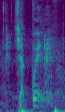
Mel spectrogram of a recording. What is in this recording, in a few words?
"yakkoe", minamiyamagata; やわらかい。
